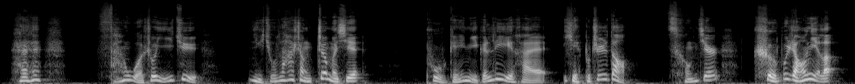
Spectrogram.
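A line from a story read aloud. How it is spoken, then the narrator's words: Laughing. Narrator (Chinese): 宝玉笑道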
